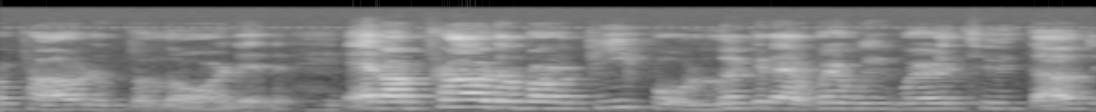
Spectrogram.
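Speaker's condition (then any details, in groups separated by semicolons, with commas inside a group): Spastic cerebral palsy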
